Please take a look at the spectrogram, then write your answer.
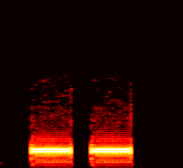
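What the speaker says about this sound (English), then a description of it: "Ringing the line or?" Telephone call ringing out on a podcast line: two even, steady electronic tone bursts of about half a second each, separated by a short gap, loud and clear with no talk over them.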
